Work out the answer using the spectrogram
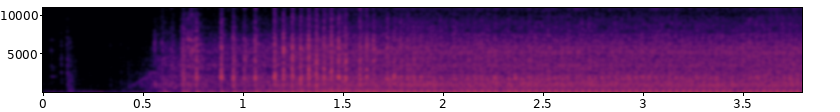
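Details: Residential pressure washer after replacing the freeze-cracked pump: cranks, fires within half a second and holds a steady even beat with no misses; engine runs healthy, no water leaking.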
